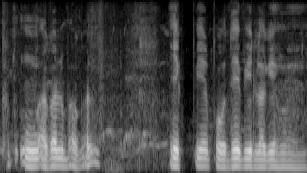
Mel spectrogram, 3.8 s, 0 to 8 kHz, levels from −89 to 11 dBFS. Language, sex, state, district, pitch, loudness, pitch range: Hindi, male, Bihar, Patna, 135 Hz, -16 LUFS, 125-140 Hz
